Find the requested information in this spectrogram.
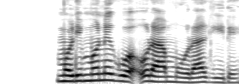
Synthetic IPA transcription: mulimoneɣwɔʔoɾamuɾaɣiɾe

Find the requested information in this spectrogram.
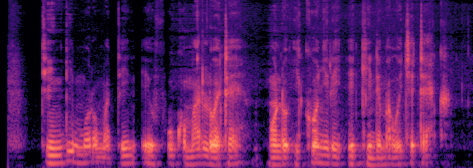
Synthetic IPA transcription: tʰiŋɡimɔɾɔmatɪnḛfukʰomarlwɛtʰɛ | mɔndɔʔikʰoɲɾiʔekindemʔa̰wet͡ʃetʰɛk

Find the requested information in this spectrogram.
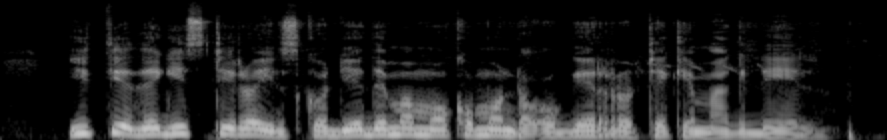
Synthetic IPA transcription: it̪jed̪eɡɪstiɾɔidskɔdjed̪emamɔkɔmɔndɔʔɔɡɪrːɔtekemaɡdel

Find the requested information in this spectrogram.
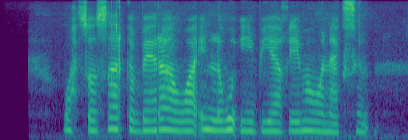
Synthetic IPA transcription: wɑħsɔːsaːrkʰɐbɛːɾɐɦɐwɑːʔɪnlɐɣʊʔiːbɪjaqiːmɐwɑnaːɡsɐn

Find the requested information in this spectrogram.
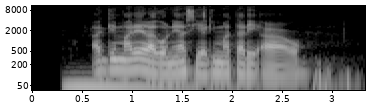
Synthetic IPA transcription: a̰ɡemaɾɛɾaɣɔneasialimataɾeʔaɣɔ̰

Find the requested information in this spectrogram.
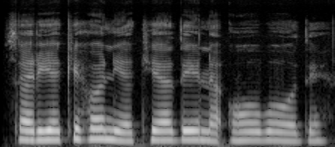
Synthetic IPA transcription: saɾiakeɦɔniakeaðenaʔɔβɔðɛ

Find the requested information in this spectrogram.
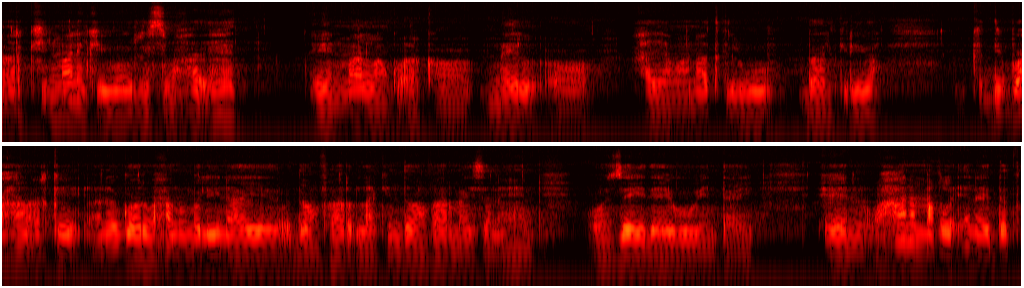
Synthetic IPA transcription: ɐrkʰɪnmaːlɪŋkʰɐʊɣʊhɔrɛsɛwɑħɑːjɐɦɛːd̪̚ | ɛːnmaːlːaːŋkʰʊ̰ʔɐ̰rkʰɔːmɛːlɔː | ħɑjɐmaːnaːd̪kʰɐlɐɣʊbaːlɡʰɪɾɪjɔ | kʰɐd̪ɪbwɑħɑːnɐ̰rkʰɛjɐ̰nɐɣɔːɾwɑħɑːnʊmɐlɛjnaːjɛɔ̰ːd̪ɐnfaːrlaːkʰɪnd̪ɐwanfaːrmɛjsɐnɐɦɛːn | ʔɔːzaʔɪd̪ɐjɐɣɔwɛjnt̪ʰɐɦɛj | ɛːnwʔɑ̰ħɑːnɐmɑqlɛ̰jʔɪ̰nɛjd̪ɐd̪

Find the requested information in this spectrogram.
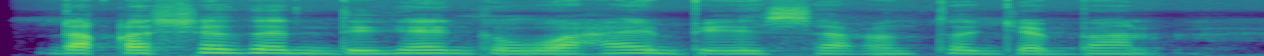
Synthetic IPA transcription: ɖɑqɑʃɐðɐd̪ɪɣɛɡɐwɑħɑjbɪħɪsaʕʊnt̪ʰɔt͡ʃɐban

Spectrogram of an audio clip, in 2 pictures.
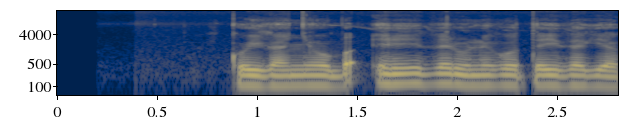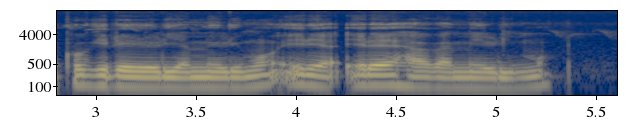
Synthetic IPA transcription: koiɣaɲoːmbaʔeɾeːðɛɾuneɣotɛiðaɣeakoɣiɾeɾeɾiameɾimɔʔḛɾeaʔeɾɛːɦaɣameɾimɔ

